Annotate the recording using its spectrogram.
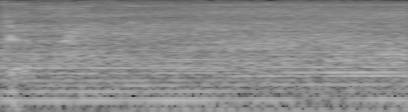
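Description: A motor running steadily nearby with a low, even hum that does not change in pitch or loudness.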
